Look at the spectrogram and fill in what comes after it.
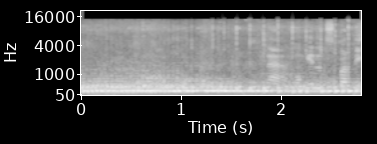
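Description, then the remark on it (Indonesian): A motorbike with a loud racing exhaust drones steadily, a low rumbling hum lasting a few seconds with voices talking over it. “ada iklan sebentar ya itu mungkin, dipersembahkan dari knalpot racing”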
